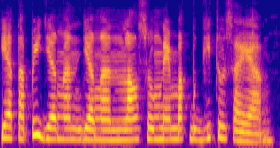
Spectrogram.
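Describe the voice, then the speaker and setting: A woman's voice: medium pitch, fairly even intonation, a little slow, fairly bright tone. A woman, hosting a casual live stream, reading viewer comments and scolding them with rhetorical questions.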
